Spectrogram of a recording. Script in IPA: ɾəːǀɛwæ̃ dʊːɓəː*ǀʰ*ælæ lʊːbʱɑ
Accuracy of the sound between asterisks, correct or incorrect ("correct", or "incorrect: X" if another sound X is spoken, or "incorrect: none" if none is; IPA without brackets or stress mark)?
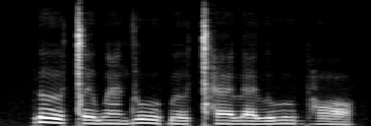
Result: correct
